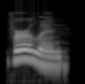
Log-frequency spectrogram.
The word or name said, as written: verlyn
